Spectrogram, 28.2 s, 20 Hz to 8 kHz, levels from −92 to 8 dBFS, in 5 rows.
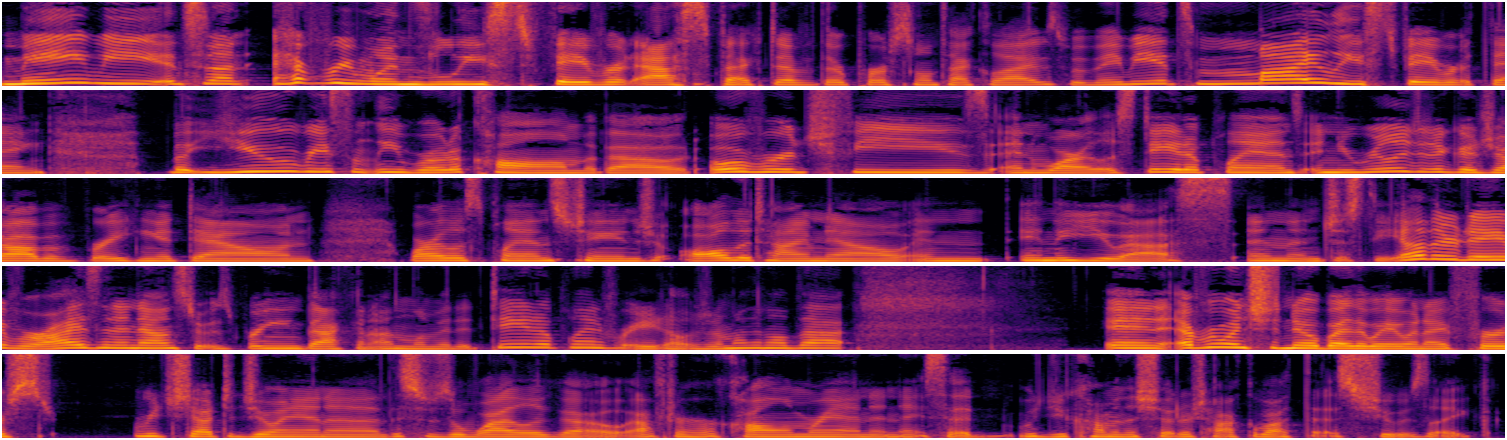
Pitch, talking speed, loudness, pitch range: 215 Hz, 245 wpm, -19 LUFS, 195-250 Hz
